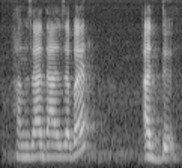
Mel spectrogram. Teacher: دال بھی اسی طرح ہے کہ زبان کی نوک کو اوپر کے دانتوں کے جڑ سے ملایا جائے, جیسا کہ حمزہ دال زبر اد, حمزہ دال زبر اد.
